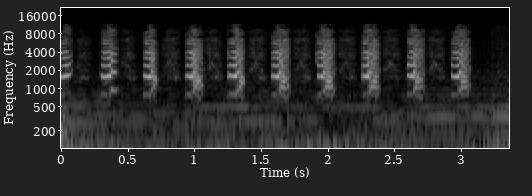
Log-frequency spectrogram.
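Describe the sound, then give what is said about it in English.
A series of about ten evenly spaced raspy yelps from a turkey box call, loud, each a sharp two-note high-low stroke in a steady rhythm, made by pulling the lid across without lifting it, demonstrating the basic yelp for calling fall turkeys, with no talking. “Your box call, don't pick the lid up, just pull it across. You want a high-low.”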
